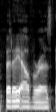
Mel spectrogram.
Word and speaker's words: Fede Alvarez: Uh, there isn't much we know about the upcoming Fede Alvarez Alien film. Did I say that right? Yes, you did.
